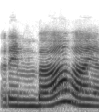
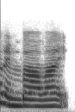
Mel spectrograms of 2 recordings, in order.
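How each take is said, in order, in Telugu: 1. ఇది నెమ్మదిగా, లోపల విరామంతో అంటారు. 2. ఇది వేగంగా, ఒకే సాఫీ పదంగా అంటారు. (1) "రెంబా వాయ్ అనొచ్చు మీరు ఇట్లా అలవాటు చేసుకుంటే" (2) "ఫాస్ట్ ప్రొనౌన్సియేషన్ లో"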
